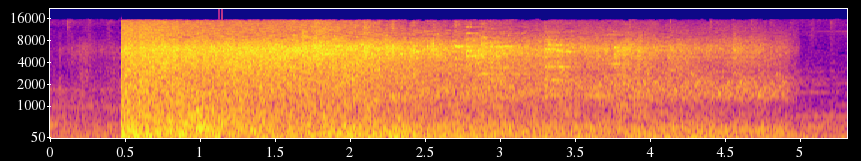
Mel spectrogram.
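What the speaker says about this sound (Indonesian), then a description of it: "bola api luar biasa terang tiba-tiba melesat turun dari langit dan kemudian meledak" A loud, sudden blast from the Chelyabinsk meteor fireball bursts in and holds as a sustained roaring rumble that slowly fades over several seconds before cutting off.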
